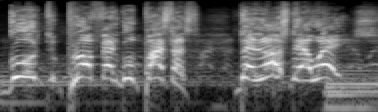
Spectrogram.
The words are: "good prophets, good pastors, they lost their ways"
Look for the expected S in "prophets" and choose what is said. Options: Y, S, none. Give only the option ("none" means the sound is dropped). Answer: none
